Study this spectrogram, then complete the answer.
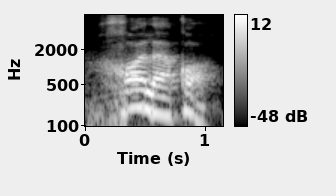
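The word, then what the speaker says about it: خلق: একসাথে হলো তাহলে খলা ক, খলা ক, খলা ক। খয়ের উচ্চারণ খা হবে না, আর কফের উচ্চারণ কা হবে না।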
